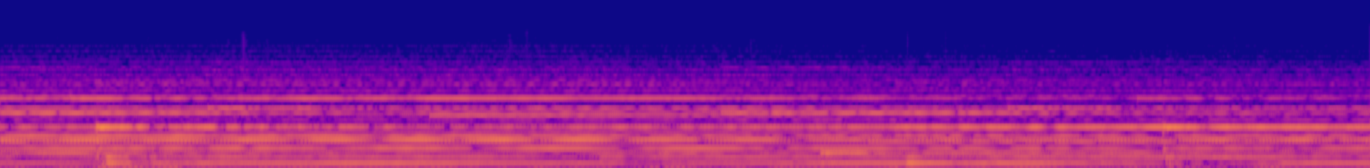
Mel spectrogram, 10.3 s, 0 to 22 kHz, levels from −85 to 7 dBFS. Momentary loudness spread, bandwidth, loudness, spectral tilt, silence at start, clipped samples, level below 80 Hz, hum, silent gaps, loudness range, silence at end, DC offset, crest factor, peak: 3 LU; 7.4 kHz; -28 LUFS; -8 dB/octave; 0 s; under 0.1%; -52 dBFS; none; none; 2 LU; 0 s; under 0.1%; 16 dB; -12 dBFS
